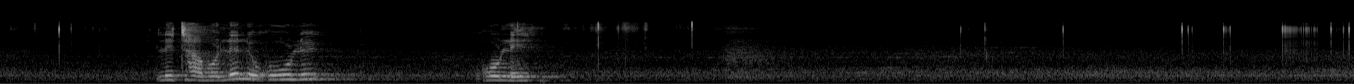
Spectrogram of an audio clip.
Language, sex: Northern Sotho, female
